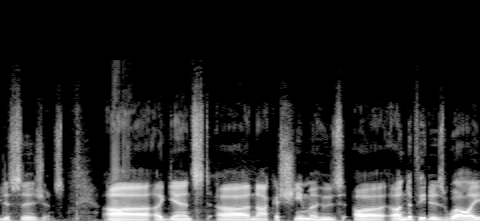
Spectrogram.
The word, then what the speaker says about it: Nakashima: Nakashima. – Yes, James Nakashima for the LFA Legacy Fighting welterweight title.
